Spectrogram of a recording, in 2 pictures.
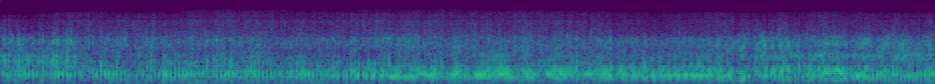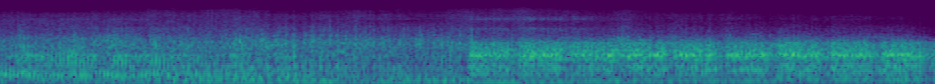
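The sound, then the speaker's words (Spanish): A large speedboat engine roars loudly and steadily on the sea, its pitch rising and falling as it tears past Calimán's boat at tremendous speed, raising waves and foam, with a constant wash of noise and no pause throughout. “La segunda lancha tiene dimensiones mayores y configuración extraña. Sobre todo, su tremenda velocidad.”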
